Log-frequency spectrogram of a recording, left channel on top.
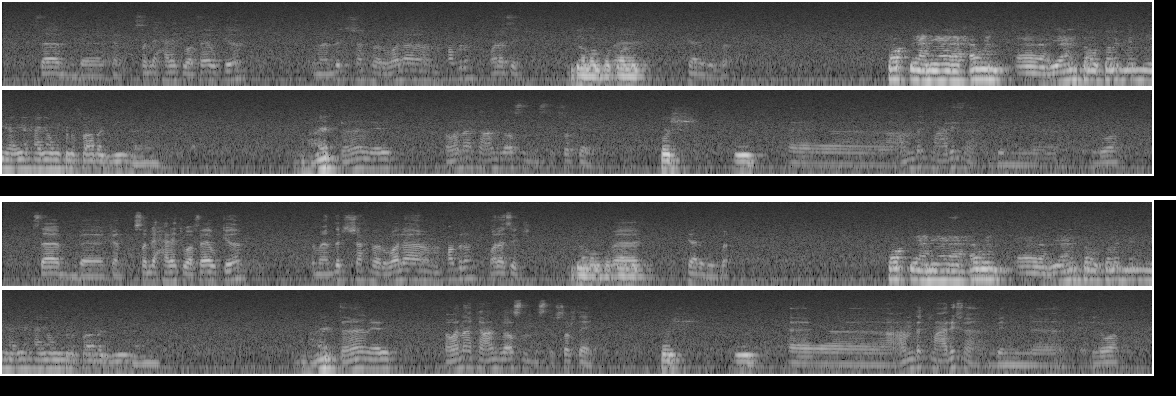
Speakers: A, on the right; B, on the left.
A: بسبب آه، كان حصل لي حالة وفاة وكده فما قدرتش احضر ولا محاضرة ولا سيكشن
B: يلا البقاء
A: فكربت
B: لله
A: بقى
B: طب يعني
A: ف-
B: هحاول آه، يعني انت لو طالب مني اي حاجه ممكن اساعدك بيها يعني ما تقلقش انا معاك
A: تمام يا ريت هو انا كان عندي بقى اصلا استفسار تاني
B: خش قول
A: آه عندك معرفة بين آه، اللي هو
